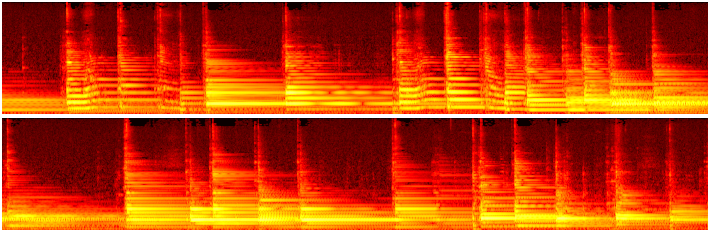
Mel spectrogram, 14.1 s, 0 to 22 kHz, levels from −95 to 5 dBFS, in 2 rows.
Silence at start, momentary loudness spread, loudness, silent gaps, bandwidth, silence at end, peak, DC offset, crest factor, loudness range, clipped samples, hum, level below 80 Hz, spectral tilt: 0 s; 13 LU; -17 LUFS; none; over 20 kHz; 0 s; 0 dBFS; under 0.1%; 16 dB; 3 LU; under 0.1%; none; -46 dBFS; -6.5 dB/octave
